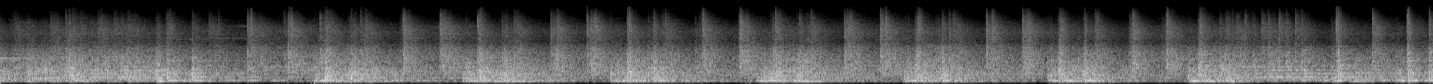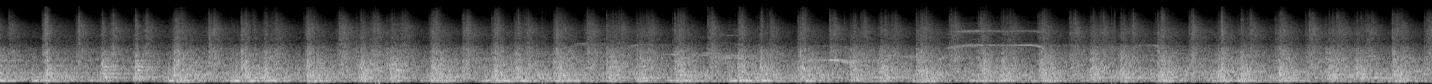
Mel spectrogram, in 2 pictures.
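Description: Percussion-heavy music with rapid, dense drumbeats over a continuous low tone.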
